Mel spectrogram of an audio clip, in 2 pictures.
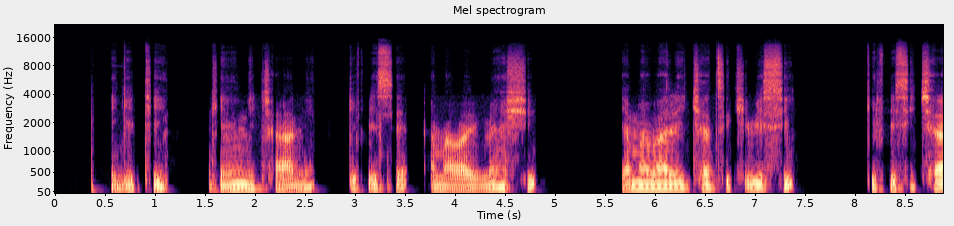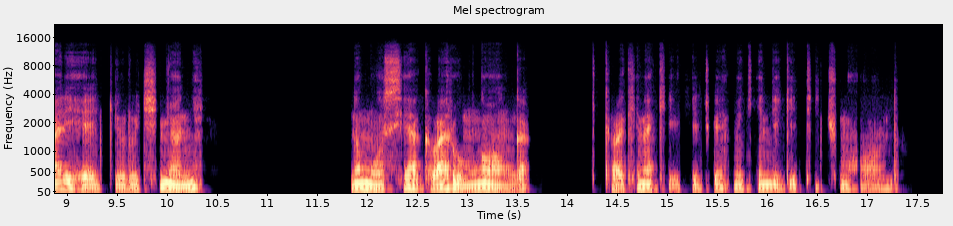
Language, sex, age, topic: Rundi, male, 18-24, agriculture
